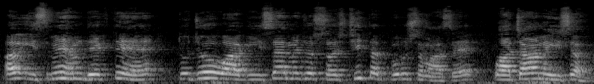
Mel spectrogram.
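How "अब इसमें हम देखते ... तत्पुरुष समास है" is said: usual speaking voice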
